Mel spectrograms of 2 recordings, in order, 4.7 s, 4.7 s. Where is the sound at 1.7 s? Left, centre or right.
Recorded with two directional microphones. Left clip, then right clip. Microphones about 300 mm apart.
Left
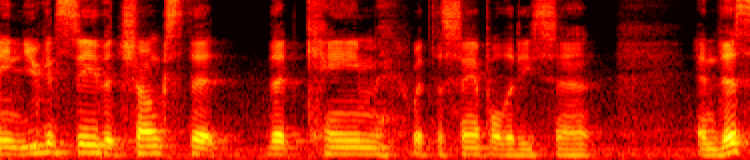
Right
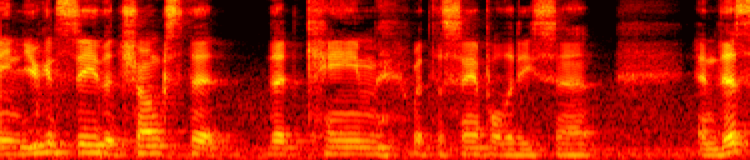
Centre.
